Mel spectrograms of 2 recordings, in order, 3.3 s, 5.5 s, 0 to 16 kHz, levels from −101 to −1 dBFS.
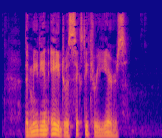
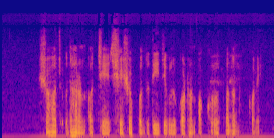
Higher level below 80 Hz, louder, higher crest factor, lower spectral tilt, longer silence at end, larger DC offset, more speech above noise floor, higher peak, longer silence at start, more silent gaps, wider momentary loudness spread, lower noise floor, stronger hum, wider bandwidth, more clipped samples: about the same, -46 dBFS vs -44 dBFS; first, -27 LUFS vs -32 LUFS; about the same, 20 dB vs 22 dB; second, -4 dB/octave vs -6.5 dB/octave; first, 0.75 s vs 0.05 s; neither; first, 48 dB vs 30 dB; about the same, -8 dBFS vs -10 dBFS; second, 0.5 s vs 0.8 s; neither; about the same, 9 LU vs 10 LU; first, -75 dBFS vs -61 dBFS; neither; about the same, 11.5 kHz vs 11 kHz; neither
